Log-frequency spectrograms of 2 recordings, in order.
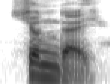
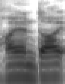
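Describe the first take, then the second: First: The name is said in the newer, official way. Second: The name is said in the older, familiar way.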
